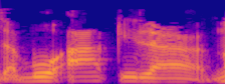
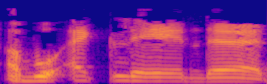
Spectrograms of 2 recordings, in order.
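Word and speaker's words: Abu Akleh: The name is Abu Akila, not what the Westerners say. Abu Akland, they distort it. It is Shirin Abu Akila, A-A-Q-I-L-A-H. That is the proper way of spelling it, pronouncing it.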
